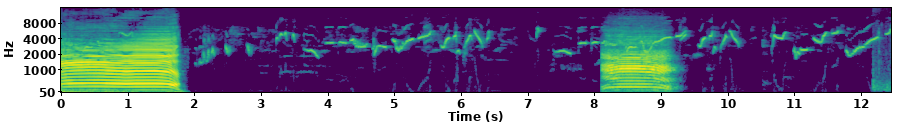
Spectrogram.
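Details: A fat tame cow in a herd being driven in the afternoon, calling the female: two long, loud, deep harmonic moos, one at the start and one near the middle, with many small high chirping birds in between and after.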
